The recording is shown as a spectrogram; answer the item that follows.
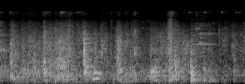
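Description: Footsteps climbing gritty brick-and-concrete stairs, a quick, uneven run of scuffs and steps.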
